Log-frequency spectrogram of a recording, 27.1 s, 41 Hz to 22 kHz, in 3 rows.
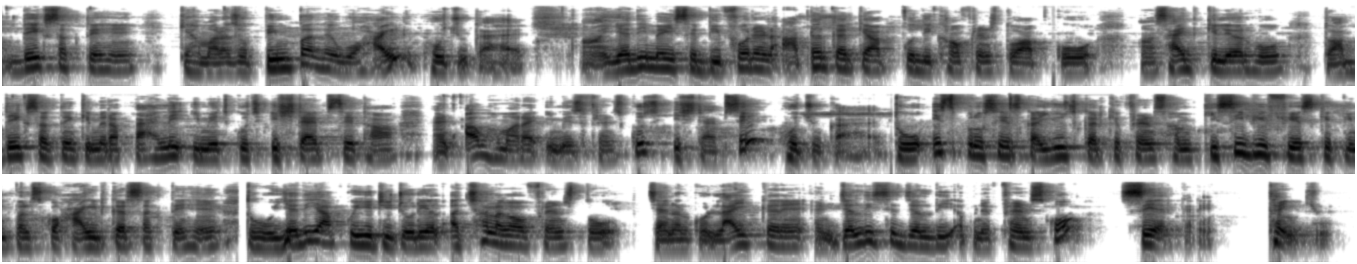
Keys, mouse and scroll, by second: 0.0 click, 0.3 space, 0.6-5.3 ctrl+drag, 5.3 space, 5.5 click, 5.7 space, 9.1 click, 11.9 click.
